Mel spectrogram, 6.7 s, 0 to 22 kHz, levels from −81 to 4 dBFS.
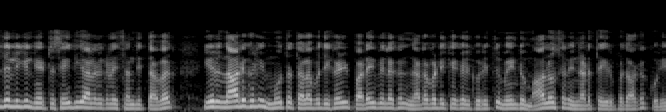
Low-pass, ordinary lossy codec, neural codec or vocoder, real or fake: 7.2 kHz; none; codec, 24 kHz, 3.1 kbps, DualCodec; fake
